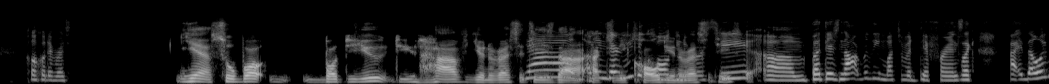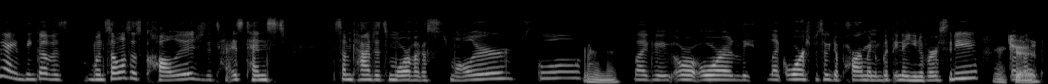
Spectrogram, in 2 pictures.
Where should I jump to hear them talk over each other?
5.2 s

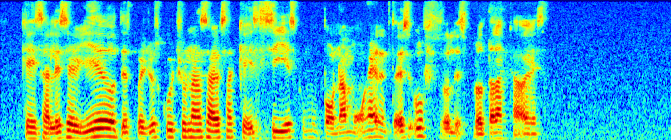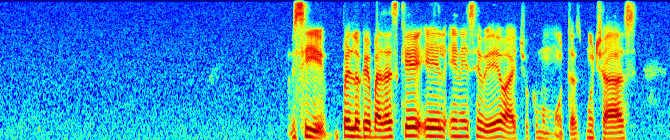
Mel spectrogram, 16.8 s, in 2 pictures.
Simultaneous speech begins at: none

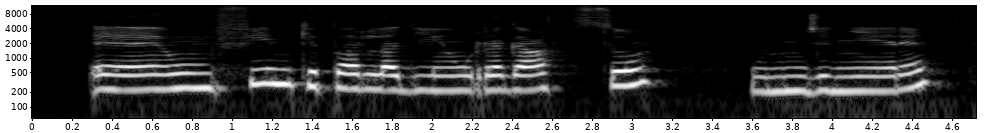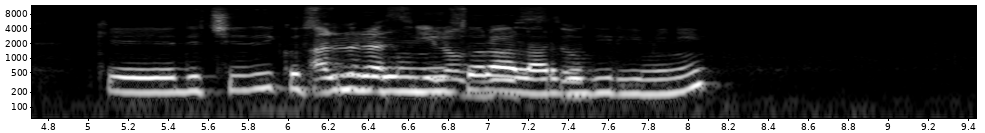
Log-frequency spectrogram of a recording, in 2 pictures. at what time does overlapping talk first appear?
6.1 s

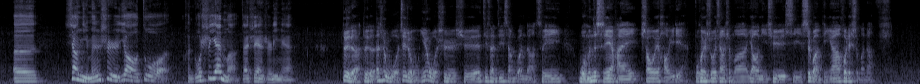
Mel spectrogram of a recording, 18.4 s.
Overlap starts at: none

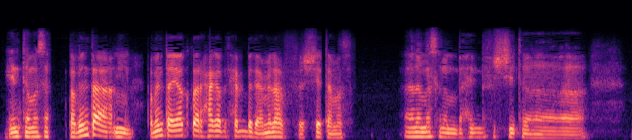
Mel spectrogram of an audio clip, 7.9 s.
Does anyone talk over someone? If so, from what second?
none

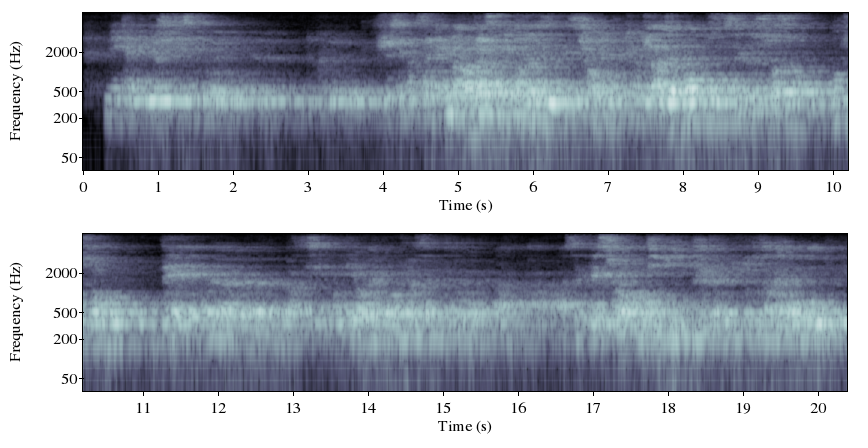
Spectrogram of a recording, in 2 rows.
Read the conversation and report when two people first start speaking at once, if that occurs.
4.7 s

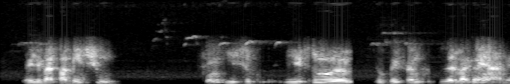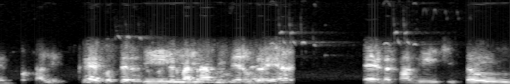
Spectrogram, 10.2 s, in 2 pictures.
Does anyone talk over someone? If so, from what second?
6.5 s

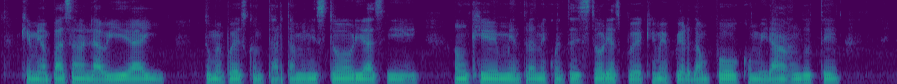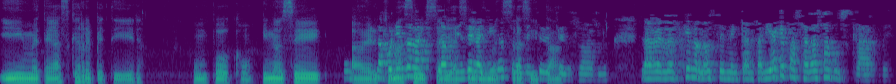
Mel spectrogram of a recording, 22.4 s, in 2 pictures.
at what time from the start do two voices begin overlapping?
15.5 s

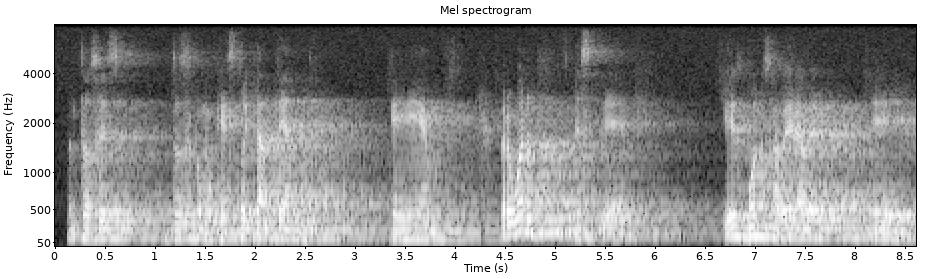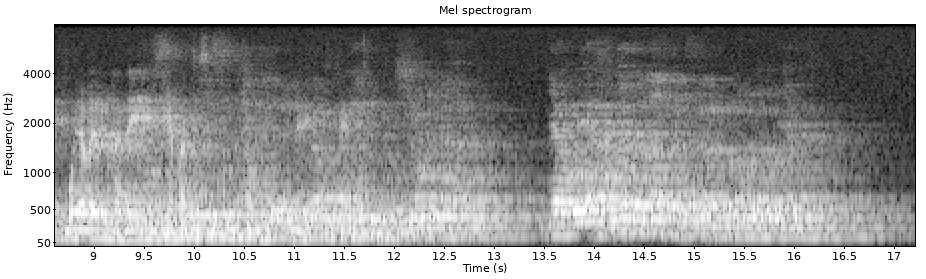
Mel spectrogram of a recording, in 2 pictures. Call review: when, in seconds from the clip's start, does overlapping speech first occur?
9.4 s

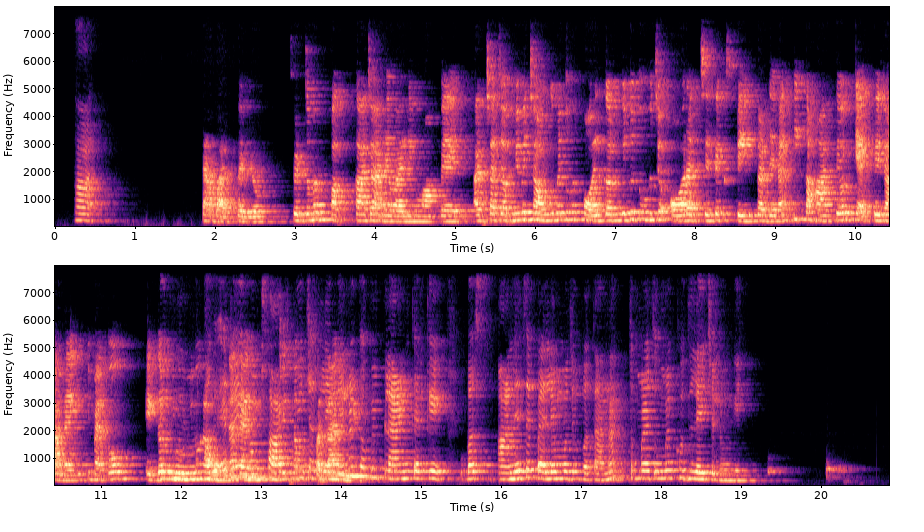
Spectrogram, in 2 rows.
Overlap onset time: 11.7 s

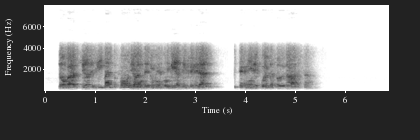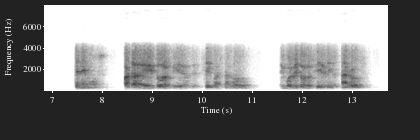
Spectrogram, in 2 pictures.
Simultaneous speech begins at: 1.7 s

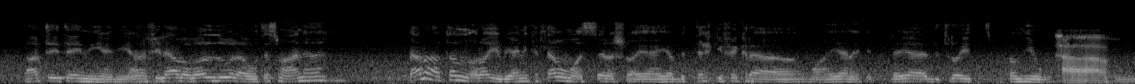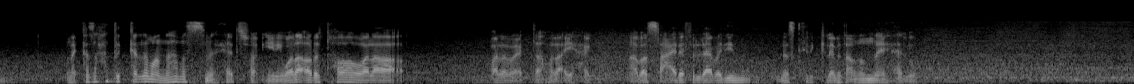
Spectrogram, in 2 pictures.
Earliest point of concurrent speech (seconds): none

